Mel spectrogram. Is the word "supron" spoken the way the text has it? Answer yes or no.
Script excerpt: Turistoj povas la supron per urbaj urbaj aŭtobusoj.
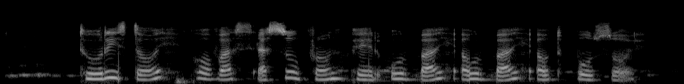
yes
